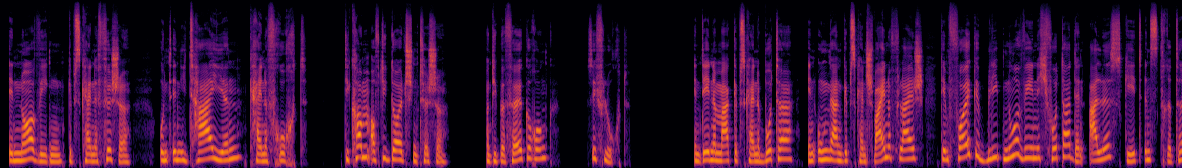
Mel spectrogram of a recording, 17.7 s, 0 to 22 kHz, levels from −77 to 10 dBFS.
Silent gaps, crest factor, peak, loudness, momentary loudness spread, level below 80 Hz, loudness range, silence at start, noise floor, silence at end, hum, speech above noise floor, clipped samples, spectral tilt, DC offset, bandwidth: none; 16 dB; -2 dBFS; -17 LUFS; 9 LU; -58 dBFS; 4 LU; 0.15 s; -87 dBFS; 0 s; none; 70 dB; under 0.1%; -4.5 dB/octave; under 0.1%; 20 kHz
